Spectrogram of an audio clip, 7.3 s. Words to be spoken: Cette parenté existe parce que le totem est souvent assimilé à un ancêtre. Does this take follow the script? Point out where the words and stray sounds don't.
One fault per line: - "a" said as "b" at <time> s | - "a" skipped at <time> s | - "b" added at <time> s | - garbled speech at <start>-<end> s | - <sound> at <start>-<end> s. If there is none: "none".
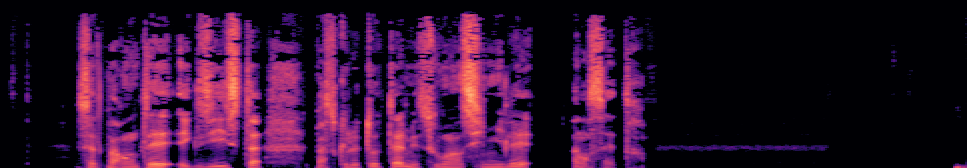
- "un" skipped at 4.4 s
